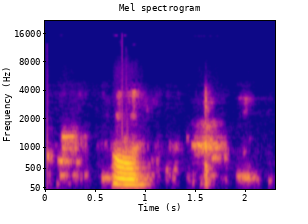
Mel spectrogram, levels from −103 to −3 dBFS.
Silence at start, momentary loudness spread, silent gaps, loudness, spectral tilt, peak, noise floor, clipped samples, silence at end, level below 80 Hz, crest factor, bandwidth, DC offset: 0.15 s; 24 LU; none; -18 LUFS; -10.5 dB/octave; 0 dBFS; -40 dBFS; under 0.1%; 0.25 s; -64 dBFS; 20 dB; 4.5 kHz; under 0.1%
